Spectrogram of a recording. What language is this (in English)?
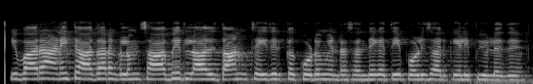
Tamil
